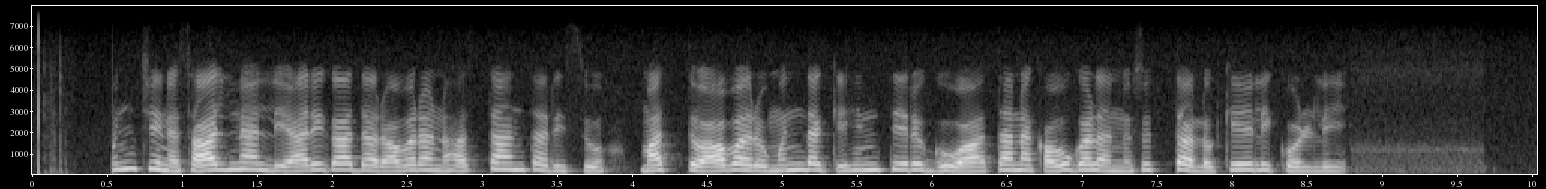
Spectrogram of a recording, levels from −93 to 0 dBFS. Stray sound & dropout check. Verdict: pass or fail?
pass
